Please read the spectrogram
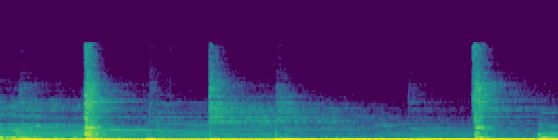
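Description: Live blues band playing an instrumental passage between vocal lines: guitar and held low notes over drum-kit hits.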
